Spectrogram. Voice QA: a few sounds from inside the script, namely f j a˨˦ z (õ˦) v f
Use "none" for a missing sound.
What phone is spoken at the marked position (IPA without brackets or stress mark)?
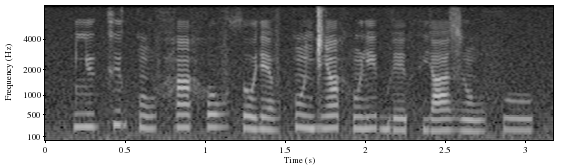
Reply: õ˨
